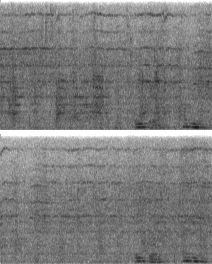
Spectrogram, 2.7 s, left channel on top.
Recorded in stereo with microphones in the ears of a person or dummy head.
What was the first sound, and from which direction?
A woman speaking, 15° right (ahead or behind).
